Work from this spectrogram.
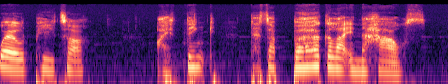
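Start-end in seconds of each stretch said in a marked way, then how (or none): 1.6-4.3 hushed, urgent whisper. Horrid Henry speaks to Peter; urgent whisper. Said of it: "whispered Horrid Henry urgently".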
